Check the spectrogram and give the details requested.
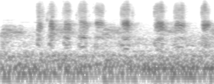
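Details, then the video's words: A squirrel outside a patio gives a string of harsh, raspy, duck-like quacks, about eight in under three seconds at an uneven pace, sounding like a duck, over a low hum. "Squirrel making duck noises"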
